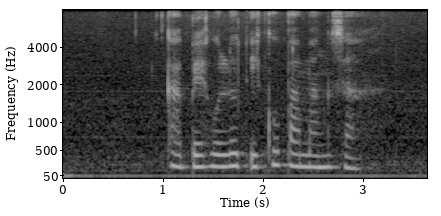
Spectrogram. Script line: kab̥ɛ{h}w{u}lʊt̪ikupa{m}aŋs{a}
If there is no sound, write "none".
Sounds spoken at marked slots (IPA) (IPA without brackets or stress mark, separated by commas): h, u, m, a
